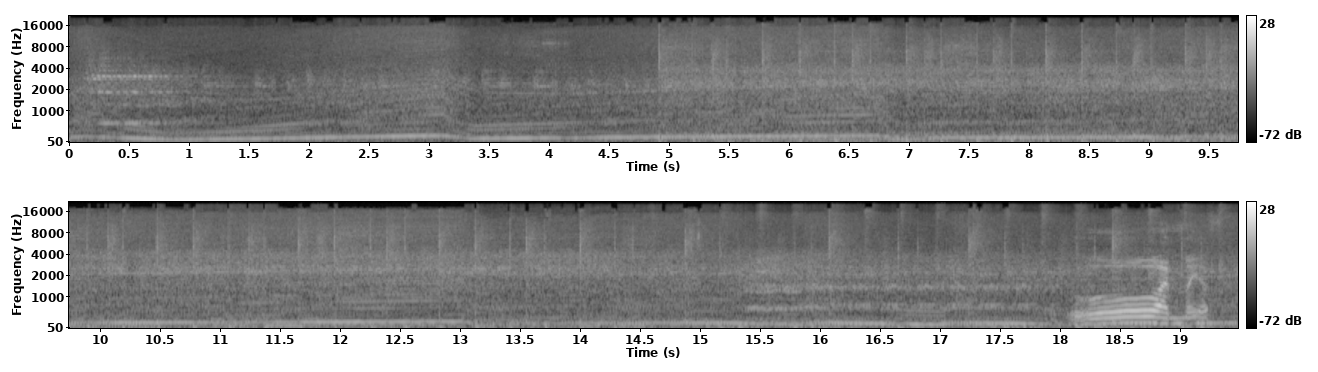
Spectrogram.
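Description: Nissan Silvia race car in Gran Turismo droning steadily with shifting engine pitch, then a short burst of tire squeal as it skids near the end, with a voice talking over it throughout.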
